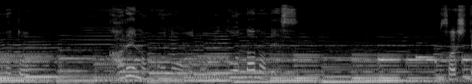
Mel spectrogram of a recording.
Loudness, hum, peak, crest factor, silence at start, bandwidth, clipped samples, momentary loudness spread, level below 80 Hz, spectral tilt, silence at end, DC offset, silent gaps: -26 LUFS; none; -10 dBFS; 14 dB; 0 s; 17 kHz; under 0.1%; 5 LU; -56 dBFS; -7 dB/octave; 0 s; under 0.1%; none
